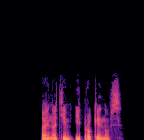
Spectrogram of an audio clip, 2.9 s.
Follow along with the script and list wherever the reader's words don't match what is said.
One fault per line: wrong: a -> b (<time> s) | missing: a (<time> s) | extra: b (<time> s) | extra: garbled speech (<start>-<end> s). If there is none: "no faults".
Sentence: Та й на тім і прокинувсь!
no faults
